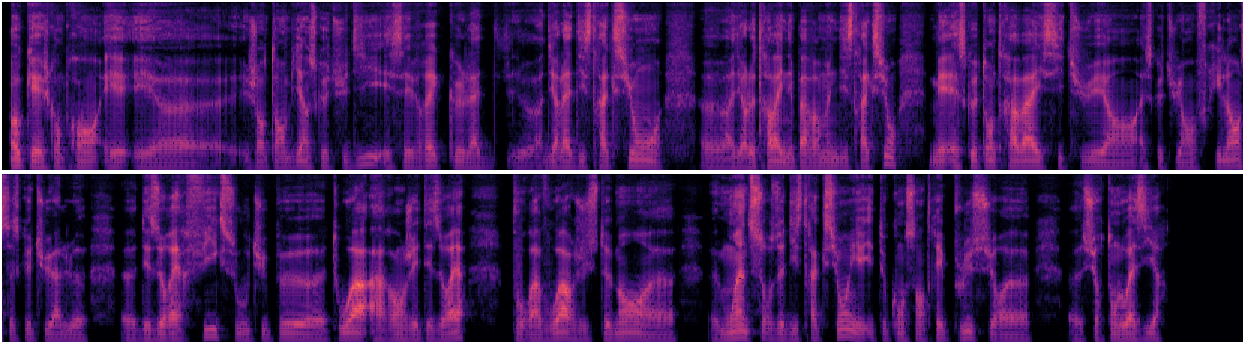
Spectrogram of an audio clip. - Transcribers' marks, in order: tapping
- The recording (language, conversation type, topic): French, advice, Quelles distractions m’empêchent de profiter pleinement de mes loisirs ?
